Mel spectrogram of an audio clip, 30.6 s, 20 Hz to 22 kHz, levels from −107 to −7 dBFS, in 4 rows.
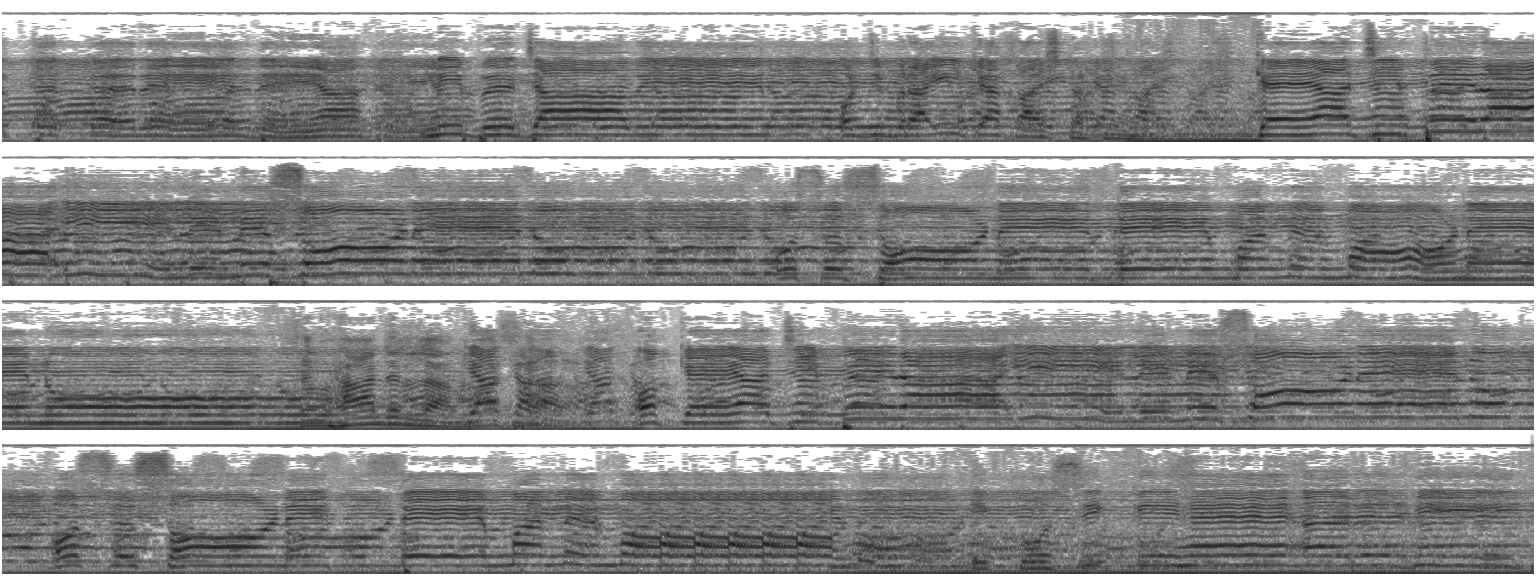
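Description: At 26.28 s a system hang loop repeats one 0.17 s slice exactly, five times at about 5.86 Hz until 27.14 s. The identical repeats, unlike a varied glitch, point to an 8192-sample ring buffer replaying while roughly a second is lost.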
